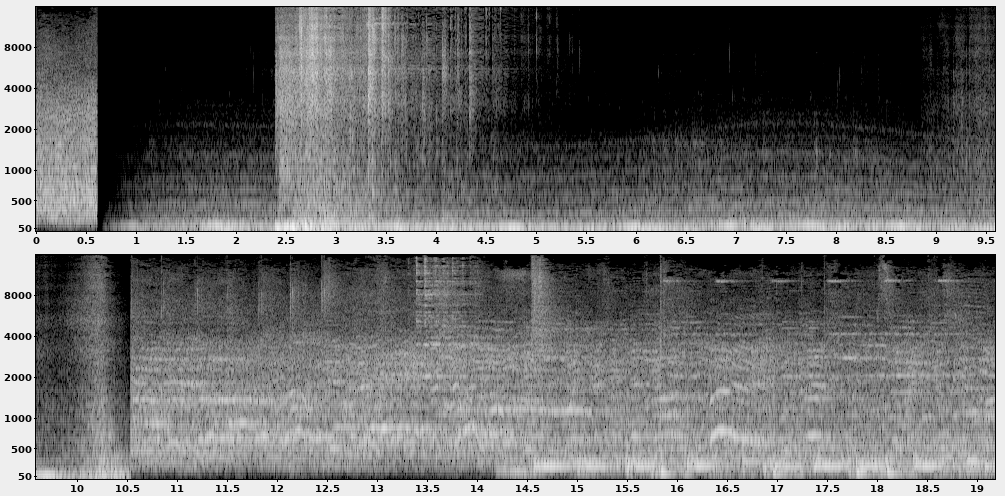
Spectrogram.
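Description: Produced title-card sound effect: a deep rumbling bed with a loud crash, like stone shattering, about two and a half seconds in, ending abruptly about ten seconds in. It cuts to the noise of a busy fight hall, where music with a pulsing tone starts about fourteen seconds in.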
